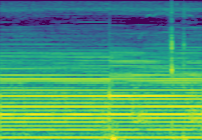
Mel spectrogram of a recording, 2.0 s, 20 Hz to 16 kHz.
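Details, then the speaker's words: FXTUL F703 smoke leak detector running on a Pontiac G5 while diagnosing lean code P0171: steady, even electric pump hum at constant pitch, no knocks or rattles, still pushing out air; machine thought to auto-shut off after about 5 minutes. Normal operation. "And that'll just blow for a little while. While this is running, it's still pushing out air."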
